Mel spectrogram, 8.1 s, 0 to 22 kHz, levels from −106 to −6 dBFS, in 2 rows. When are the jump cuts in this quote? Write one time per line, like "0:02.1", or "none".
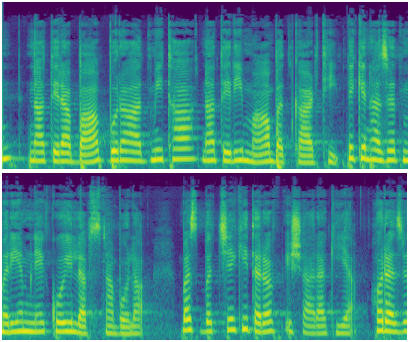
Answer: none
